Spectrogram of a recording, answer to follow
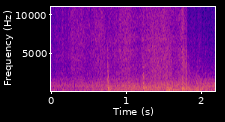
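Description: A plastic bag crinkling and rustling as it is pulled over a gas pump nozzle: a steady crackly hiss with a few sharper crackles.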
